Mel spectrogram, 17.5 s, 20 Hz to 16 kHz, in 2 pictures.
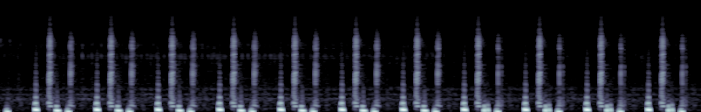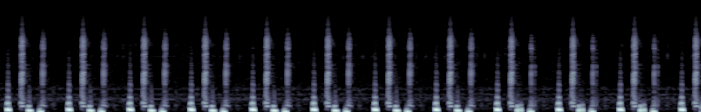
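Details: S3 gallop in a teaching recording, listened for with the patient lying on the left side: regular heartbeat near 78 a minute with an extra soft, low thud early after S2.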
